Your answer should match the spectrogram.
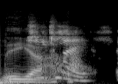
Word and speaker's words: Giclée: And you're getting into Giclée. Is that how you say it? With the Giclée. L-E-E.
